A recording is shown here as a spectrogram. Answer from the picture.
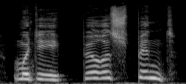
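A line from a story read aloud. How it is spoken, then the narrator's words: Called out. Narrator (German): Sabine rief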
